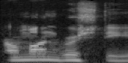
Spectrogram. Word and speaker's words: Salman Rushdie: I don't know if I butchered his name. Salman Rushdie, yeah.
